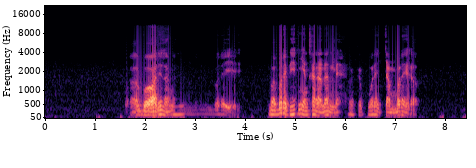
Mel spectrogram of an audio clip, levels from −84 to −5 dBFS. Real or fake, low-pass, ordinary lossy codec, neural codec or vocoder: real; 10.8 kHz; none; none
